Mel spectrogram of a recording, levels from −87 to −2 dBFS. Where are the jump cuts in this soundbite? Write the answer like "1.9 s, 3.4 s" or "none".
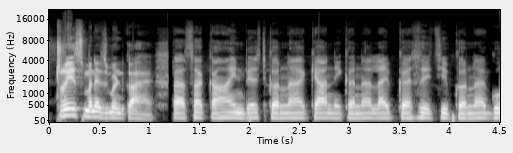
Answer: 1.1 s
